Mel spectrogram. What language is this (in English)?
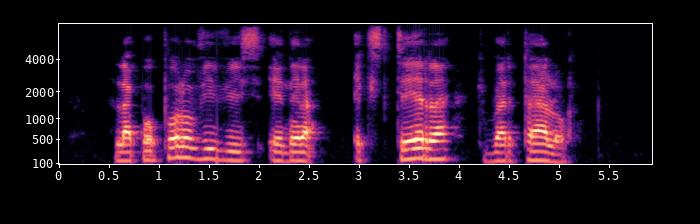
Esperanto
